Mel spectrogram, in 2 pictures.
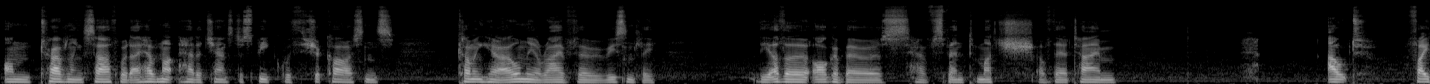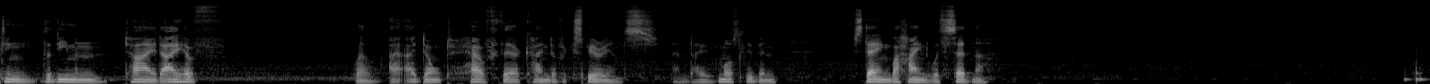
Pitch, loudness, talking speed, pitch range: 110 Hz, -30 LUFS, 115 wpm, 100-115 Hz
